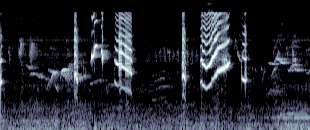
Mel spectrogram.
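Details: Magpie-robin song directed at a rival, mixing sharp clicks, scratchy notes and two loud, swooping whistled phrases, the second dropping and then rising; faint background chatter between phrases.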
